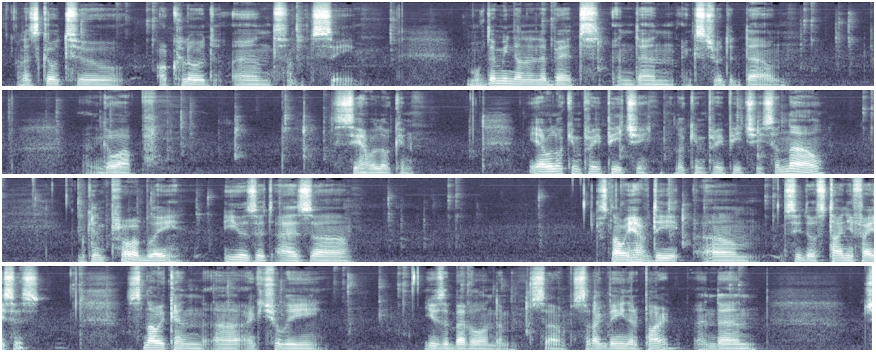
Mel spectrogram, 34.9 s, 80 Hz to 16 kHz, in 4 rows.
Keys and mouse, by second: 0.5 Tab, 2.7 i, 5.7 middle click, 6.7 e, 8.2 Tab, 10.0 middle click, 10.8 middle click, 11.5 shift+middle click, 11.9 KP_5, 13.7 KP_5, 14.6 middle click, 15.5 KP_5, 16.0 shift+middle click, 17.4 Tab, 18.1 shift+middle click, 18.6 Tab, 19.2 Tab, 20.1 Tab, 21.9 Tab, 23.3 /, 24.0 shift+middle click, 24.8 click, 25.9 Tab, 26.7 click, 28.1 Tab, 28.7 Tab, 29.9 alt+click, 31.1 shift+middle click, 31.8 shift+middle click, 33.3-34.8 drag.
